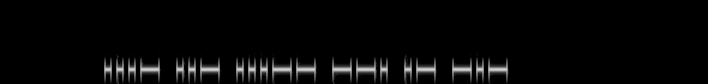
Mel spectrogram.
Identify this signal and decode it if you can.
Morse code, heard as a keyed tone, about 20 wpm, 700 Hz. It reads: VU3GAK
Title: DXCC-100 Call Signs - 6 Characters - Repeated 2x - 20wpm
